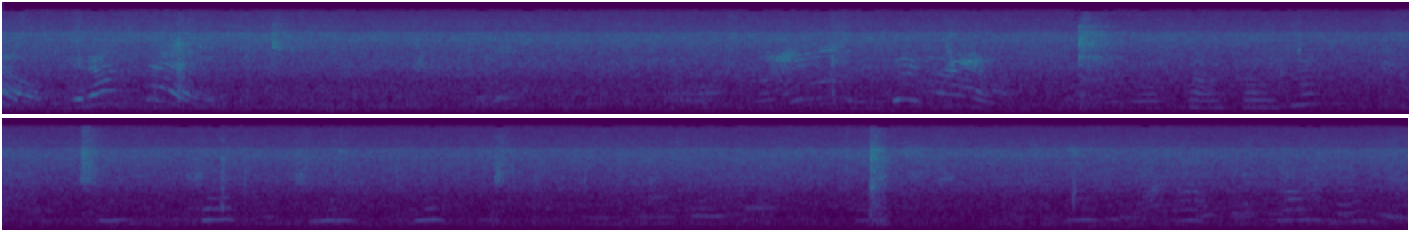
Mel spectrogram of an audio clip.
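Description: Indistinct voices in the background, with a few high gliding calls about four seconds in and a handful of sharp clicks.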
